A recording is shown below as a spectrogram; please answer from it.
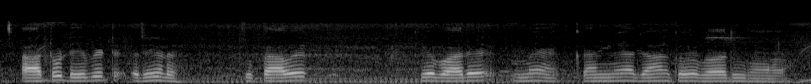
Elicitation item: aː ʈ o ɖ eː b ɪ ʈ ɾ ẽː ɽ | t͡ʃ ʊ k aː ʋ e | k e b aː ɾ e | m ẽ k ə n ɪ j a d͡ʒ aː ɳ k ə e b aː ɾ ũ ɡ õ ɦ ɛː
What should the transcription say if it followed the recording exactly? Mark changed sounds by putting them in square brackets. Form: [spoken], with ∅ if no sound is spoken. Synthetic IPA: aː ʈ o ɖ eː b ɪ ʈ ɾ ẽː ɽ | t͡ʃ ʊ k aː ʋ e | k e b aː ɾ e | m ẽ k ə n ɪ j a d͡ʒ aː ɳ k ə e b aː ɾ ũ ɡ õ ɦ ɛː

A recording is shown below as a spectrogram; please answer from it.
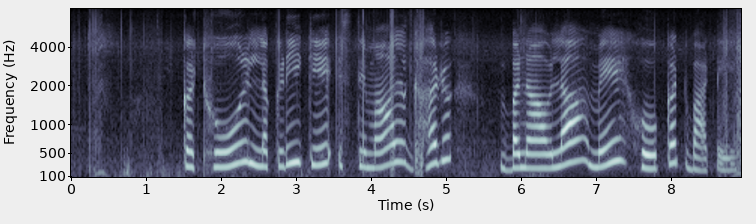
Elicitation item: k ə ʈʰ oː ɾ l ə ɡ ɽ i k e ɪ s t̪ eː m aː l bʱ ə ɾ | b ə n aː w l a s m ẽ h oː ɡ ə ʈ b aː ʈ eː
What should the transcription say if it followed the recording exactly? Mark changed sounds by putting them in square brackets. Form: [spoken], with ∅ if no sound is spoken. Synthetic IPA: k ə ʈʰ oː ɾ l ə [k] ɽ i k e ɪ s t̪ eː m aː l [ɡʱ] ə ɾ | b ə n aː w l a [∅] m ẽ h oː [k] ə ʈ b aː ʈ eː

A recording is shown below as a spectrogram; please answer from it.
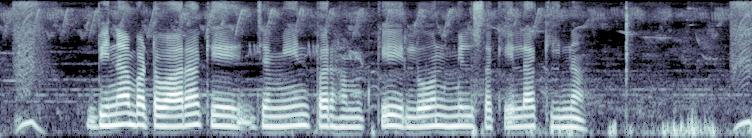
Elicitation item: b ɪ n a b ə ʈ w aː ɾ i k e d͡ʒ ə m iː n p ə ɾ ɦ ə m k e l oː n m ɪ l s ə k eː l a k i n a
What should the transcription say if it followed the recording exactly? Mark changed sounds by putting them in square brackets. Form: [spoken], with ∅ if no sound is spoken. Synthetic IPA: b ɪ n a b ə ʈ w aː ɾ [a] k e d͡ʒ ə m iː n p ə ɾ ɦ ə m k e l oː n m ɪ l s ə k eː l a k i n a

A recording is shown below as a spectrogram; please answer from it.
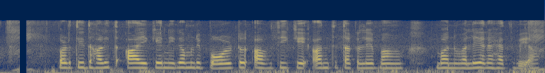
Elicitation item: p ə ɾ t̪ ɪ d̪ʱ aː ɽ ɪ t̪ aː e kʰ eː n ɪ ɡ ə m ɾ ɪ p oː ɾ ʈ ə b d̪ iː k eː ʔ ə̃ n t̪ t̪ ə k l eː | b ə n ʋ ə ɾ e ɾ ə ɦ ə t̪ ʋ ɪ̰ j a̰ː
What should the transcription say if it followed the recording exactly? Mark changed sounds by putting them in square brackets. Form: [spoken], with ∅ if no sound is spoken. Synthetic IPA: p ə ɾ t̪ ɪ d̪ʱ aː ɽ ɪ t̪ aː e [k] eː n ɪ ɡ ə m ɾ ɪ p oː ɾ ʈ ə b d̪ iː k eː ʔ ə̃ n t̪ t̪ ə k l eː | b ə n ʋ ə [l] e ɾ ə ɦ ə t̪ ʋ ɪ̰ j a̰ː

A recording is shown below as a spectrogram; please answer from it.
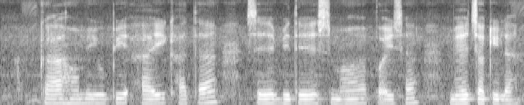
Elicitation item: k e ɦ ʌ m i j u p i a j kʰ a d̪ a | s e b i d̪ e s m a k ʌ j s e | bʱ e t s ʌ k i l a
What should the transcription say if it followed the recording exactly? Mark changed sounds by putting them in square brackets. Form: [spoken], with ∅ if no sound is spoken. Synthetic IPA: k [a] ɦ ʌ m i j u p i a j kʰ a [t̪] a | s e b i d̪ e s m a [p] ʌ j s [a] | bʱ e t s ʌ k i l a

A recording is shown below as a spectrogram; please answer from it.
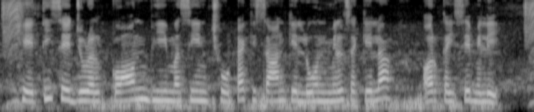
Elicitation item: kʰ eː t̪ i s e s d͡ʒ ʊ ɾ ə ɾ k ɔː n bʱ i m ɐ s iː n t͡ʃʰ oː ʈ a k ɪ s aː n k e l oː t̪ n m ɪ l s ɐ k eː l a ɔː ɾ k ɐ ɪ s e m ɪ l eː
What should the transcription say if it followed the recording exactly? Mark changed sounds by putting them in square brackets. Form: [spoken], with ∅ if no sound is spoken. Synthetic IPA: kʰ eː t̪ i s e [∅] d͡ʒ ʊ [ɽ] ə [l] k ɔː n bʱ i m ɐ s iː n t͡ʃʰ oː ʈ a k ɪ s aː n k e l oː [∅] n m ɪ l s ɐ k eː l a ɔː ɾ k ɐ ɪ s e m ɪ l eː

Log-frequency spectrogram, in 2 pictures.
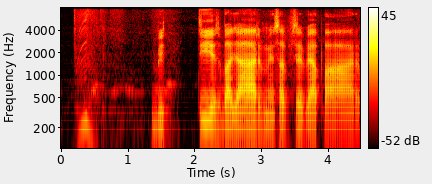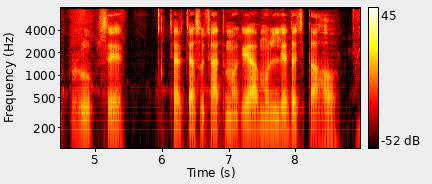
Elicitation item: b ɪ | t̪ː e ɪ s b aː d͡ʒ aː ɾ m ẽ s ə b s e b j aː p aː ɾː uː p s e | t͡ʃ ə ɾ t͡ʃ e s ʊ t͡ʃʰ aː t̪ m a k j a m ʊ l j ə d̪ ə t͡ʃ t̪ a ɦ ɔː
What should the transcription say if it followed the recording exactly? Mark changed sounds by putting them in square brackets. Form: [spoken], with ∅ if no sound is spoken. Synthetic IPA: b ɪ | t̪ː [i] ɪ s b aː d͡ʒ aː ɾ m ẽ s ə b s e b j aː p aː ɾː uː p s e | t͡ʃ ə ɾ t͡ʃ [a] s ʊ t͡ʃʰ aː t̪ m [ə] k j a m ʊ l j ə d̪ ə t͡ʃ t̪ a ɦ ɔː

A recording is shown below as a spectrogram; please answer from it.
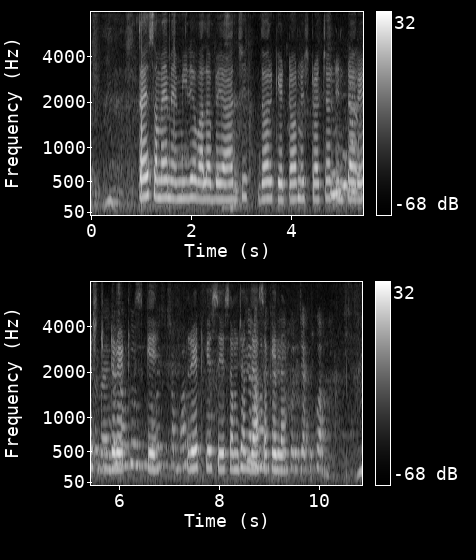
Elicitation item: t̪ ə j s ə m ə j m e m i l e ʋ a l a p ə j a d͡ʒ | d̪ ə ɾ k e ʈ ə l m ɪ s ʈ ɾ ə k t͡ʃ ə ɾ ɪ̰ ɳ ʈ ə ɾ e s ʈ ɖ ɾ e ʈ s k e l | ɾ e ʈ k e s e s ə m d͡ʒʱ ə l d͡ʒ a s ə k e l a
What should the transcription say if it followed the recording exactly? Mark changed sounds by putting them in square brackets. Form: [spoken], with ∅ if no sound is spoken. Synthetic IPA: t̪ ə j s ə m ə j m e m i l e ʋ a l a [b] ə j a d͡ʒ | d̪ ə ɾ k e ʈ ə [ɾ] m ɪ s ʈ ɾ ə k t͡ʃ ə ɾ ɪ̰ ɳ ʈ ə ɾ e s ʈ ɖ ɾ e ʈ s k e [∅] | ɾ e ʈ k e s e s ə m d͡ʒʱ ə l d͡ʒ a s ə k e l a

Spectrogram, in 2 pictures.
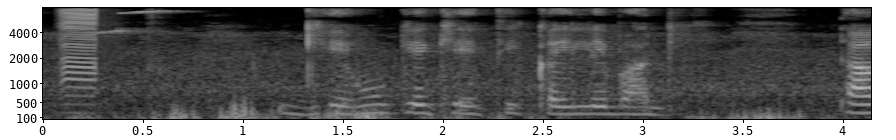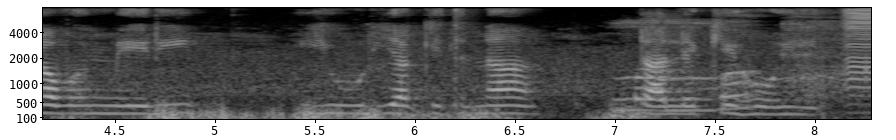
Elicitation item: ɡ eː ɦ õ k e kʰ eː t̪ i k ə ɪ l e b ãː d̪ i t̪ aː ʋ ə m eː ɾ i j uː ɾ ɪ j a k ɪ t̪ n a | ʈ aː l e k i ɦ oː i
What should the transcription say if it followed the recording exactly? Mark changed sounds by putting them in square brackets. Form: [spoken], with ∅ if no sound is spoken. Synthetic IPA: ɡ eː ɦ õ k e kʰ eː t̪ i k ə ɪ l e b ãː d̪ i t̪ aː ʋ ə m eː ɾ i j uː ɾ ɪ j a k ɪ t̪ n a | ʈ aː l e k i ɦ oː i

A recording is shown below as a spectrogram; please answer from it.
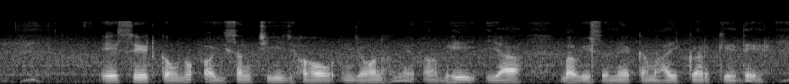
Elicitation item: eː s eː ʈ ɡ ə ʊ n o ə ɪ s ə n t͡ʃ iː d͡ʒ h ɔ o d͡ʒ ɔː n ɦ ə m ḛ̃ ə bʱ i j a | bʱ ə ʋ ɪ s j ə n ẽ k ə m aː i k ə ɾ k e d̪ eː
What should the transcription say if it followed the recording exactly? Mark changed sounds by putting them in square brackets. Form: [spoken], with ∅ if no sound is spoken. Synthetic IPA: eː s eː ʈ [k] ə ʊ n o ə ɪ s ə n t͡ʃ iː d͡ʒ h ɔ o d͡ʒ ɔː n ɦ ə m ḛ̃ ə bʱ i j a | bʱ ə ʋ ɪ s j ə [m] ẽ k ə m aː i k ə ɾ k e d̪ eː

